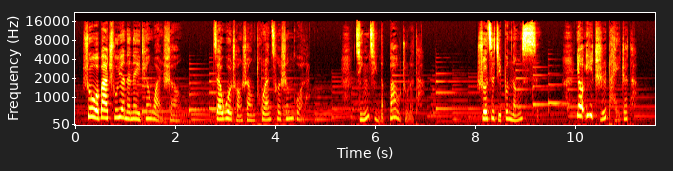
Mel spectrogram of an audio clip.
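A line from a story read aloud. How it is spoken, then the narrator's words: Tearful low voice. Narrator (Chinese): 我妈没有笑，忽然红了眼睛，低声说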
